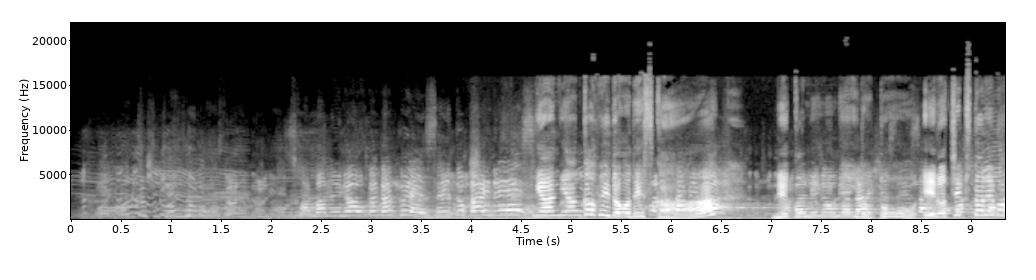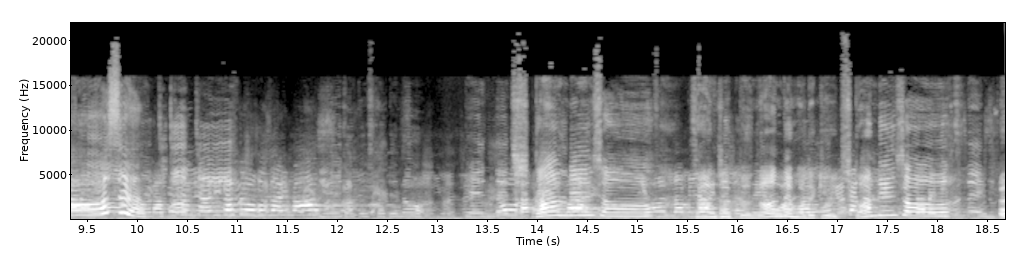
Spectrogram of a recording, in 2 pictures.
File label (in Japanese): ようこそ ASMR 研究会へ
